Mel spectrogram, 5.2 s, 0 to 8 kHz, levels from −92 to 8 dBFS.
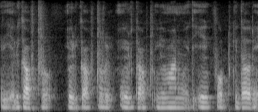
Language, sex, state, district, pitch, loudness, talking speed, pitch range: Telugu, male, Andhra Pradesh, Manyam, 130 Hz, -24 LUFS, 115 wpm, 125-135 Hz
